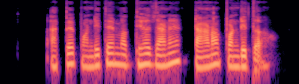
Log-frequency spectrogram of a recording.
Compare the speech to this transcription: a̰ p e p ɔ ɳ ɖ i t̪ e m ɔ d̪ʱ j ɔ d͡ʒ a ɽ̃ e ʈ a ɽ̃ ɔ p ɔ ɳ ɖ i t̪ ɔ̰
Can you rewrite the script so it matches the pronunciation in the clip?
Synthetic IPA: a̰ p e p ɔ ɳ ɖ i t̪ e m ɔ d̪ʱ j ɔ d͡ʒ a ɽ̃ e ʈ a ɽ̃ ɔ p ɔ ɳ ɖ i t̪ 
